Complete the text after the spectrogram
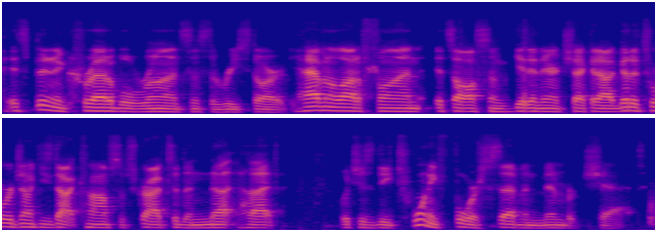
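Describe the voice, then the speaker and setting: A fairly low-pitched man co-hosting a casual golf betting podcast. He jokes, rambles through tangents and laughs often, keeping the talk loose. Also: steady tone, a little fast, pushed and bright. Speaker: podcast co-host.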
